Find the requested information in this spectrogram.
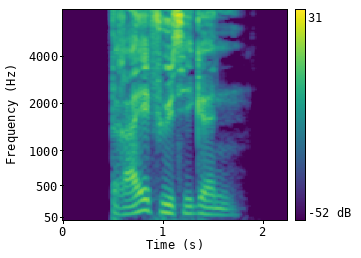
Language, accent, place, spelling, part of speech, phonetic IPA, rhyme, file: German, Germany, Berlin, dreifüßigen, adjective, [ˈdʁaɪ̯ˌfyːsɪɡn̩], -aɪ̯fyːsɪɡn̩, De-dreifüßigen.ogg
- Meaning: inflection of dreifüßig: 1. strong genitive masculine/neuter singular 2. weak/mixed genitive/dative all-gender singular 3. strong/weak/mixed accusative masculine singular 4. strong dative plural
